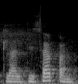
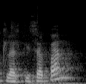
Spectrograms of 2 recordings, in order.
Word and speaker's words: Tlaltizapan: Correctamente, según los decía el maestro Cecilio Robelo y el maestro Peñafiel, es Tlaltizapan, pero todos decimos Tlaltizapán, ¿verdad? Inclusive hasta le ponen el acento en la A, ¿verdad? Para Tlaltizapán.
